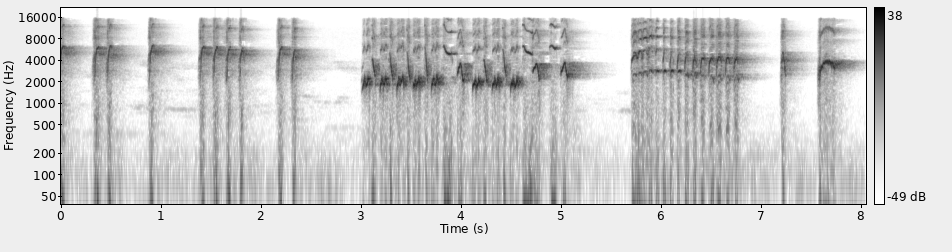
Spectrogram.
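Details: White-rumped shama song used as a lure to provoke quiet shamas into singing. Harsh buzzy bursts are followed by a long run of rapid chattering notes mixed with looping whistles, then more short, loud, raspy bursts.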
